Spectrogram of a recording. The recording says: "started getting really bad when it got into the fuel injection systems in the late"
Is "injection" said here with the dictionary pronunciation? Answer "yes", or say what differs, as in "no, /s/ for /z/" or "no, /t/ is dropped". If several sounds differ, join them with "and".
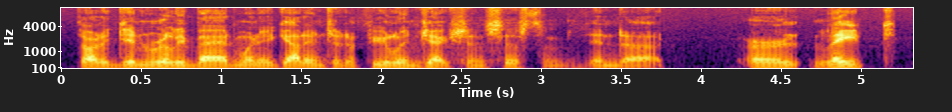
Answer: yes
